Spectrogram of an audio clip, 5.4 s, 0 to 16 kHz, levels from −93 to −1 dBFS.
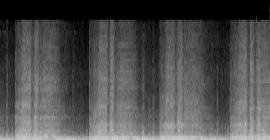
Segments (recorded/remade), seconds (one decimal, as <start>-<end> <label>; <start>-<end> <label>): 0.0-3.6 recorded; 3.6-4.4 remade; 4.4-5.4 recorded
